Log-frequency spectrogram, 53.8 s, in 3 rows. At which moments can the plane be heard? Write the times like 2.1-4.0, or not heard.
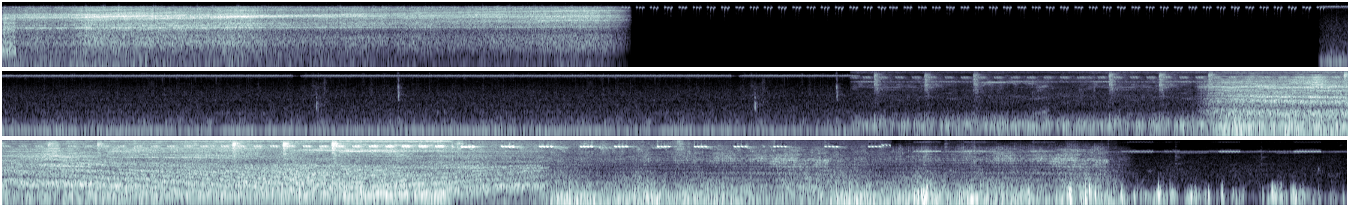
0.0-8.3, 33.9-51.0.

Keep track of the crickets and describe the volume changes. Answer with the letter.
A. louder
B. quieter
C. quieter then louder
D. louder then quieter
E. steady
D.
